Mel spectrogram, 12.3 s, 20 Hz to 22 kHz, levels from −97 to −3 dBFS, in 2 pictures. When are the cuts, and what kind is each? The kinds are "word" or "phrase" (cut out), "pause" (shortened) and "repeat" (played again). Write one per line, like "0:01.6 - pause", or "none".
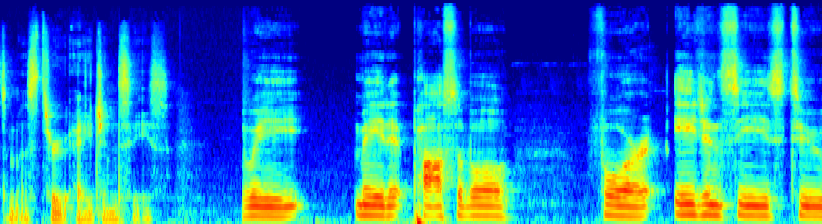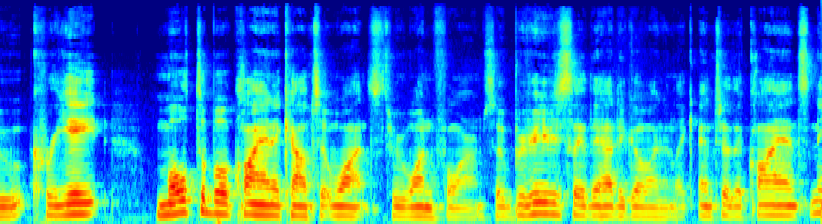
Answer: none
